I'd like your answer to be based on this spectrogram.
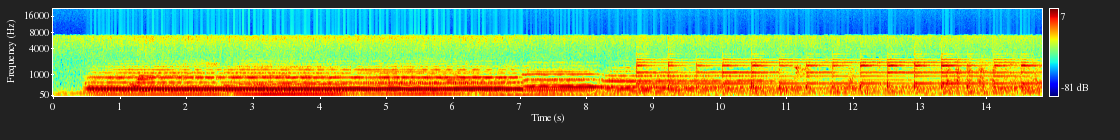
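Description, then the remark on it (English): A clock's chimes: deep, sustained chiming tones ring out in a slow melody, then give way to a series of steady, repeated strikes that keep sounding one after another, striking fifteen o'clock, with no voices. “I thought you fixed the chimes.”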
